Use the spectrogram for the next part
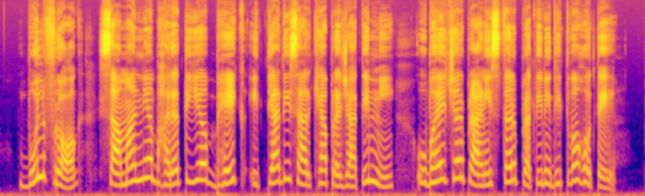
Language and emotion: Marathi, neutral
